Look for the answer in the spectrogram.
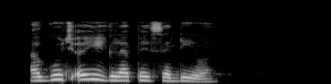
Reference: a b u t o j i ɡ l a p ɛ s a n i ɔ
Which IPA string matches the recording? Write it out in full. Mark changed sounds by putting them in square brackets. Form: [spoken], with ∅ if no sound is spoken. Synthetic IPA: a [ɡ] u [t͡ʃ] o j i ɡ l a p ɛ s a [d] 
